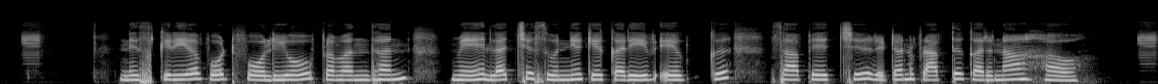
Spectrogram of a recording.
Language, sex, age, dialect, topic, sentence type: Bhojpuri, female, 25-30, Western, banking, statement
